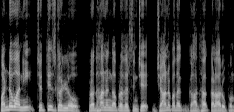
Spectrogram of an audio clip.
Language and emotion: Telugu, neutral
